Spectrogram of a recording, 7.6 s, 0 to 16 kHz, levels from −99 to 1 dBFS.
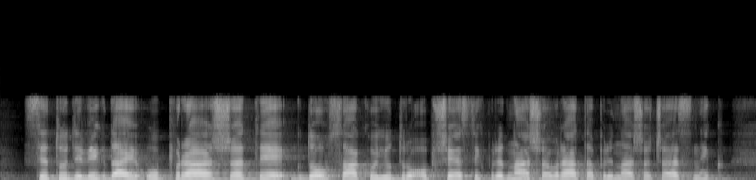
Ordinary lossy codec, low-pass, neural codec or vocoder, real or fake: none; 7.2 kHz; none; real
